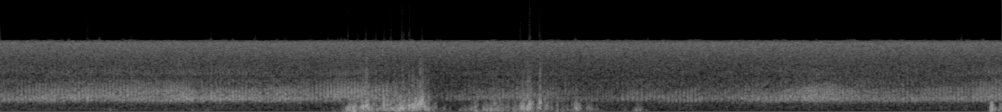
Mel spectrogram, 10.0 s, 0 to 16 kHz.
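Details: Male common frogs (Rana temporaria) calling while breeding, over 70 present, in East Kilbride, Scotland, 28 February 2012; a steady massed purring croak, interrupted midway by loud low thumps and rumbling bursts of handling noise.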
